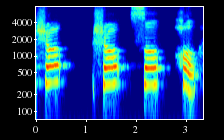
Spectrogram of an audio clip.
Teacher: एक प्रकार से आप देखिएगा श श स ह, इन ध्वनियों का जब उच्चारण करते हैं तो आपको पता चलेगा कि इन ध्वनियों के उच्चारण में एक प्रकार की ऊष्मा, स्लाइट सी ऊष्मा निर्माण हो रही है, थोड़ा सा घर्षण हो रहा है, इसलिए ये 4 ध्वनियां जो है वो आप लोगों को ऊष्म ध्वनियां कहलाई गई है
